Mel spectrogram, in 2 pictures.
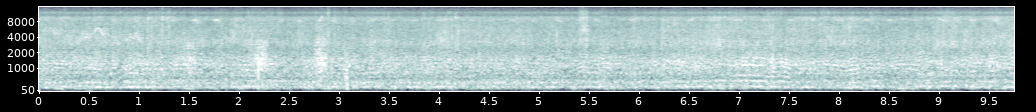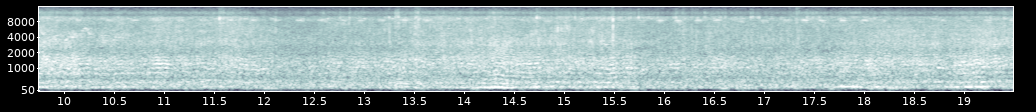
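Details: Long stretch of honey bee activity at a hive entrance on July 22nd, 2024: an unbroken, grainy low hum, with individual bees' droning pitches briefly rising above the mass now and then.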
